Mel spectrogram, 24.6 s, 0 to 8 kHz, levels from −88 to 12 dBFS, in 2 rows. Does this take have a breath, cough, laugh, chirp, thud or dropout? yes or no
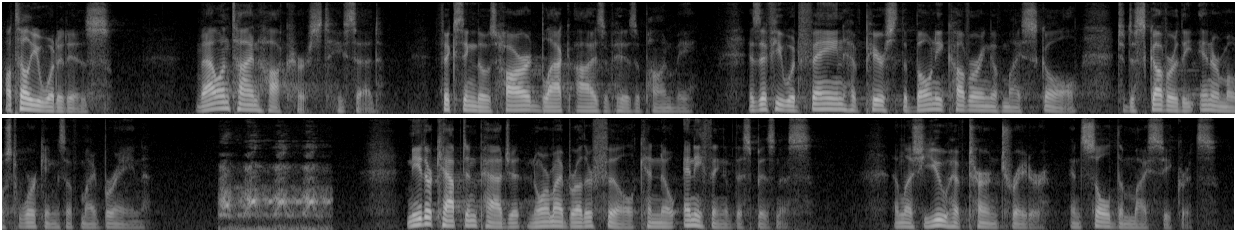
yes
